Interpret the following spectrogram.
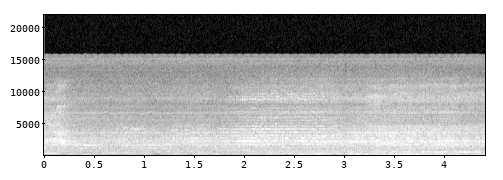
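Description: FM radio broadcast playing a station promo's music bed, with sustained notes and a short swoosh right at the start.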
